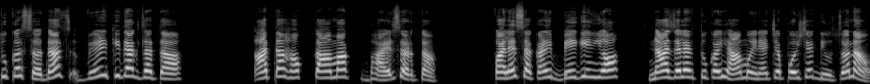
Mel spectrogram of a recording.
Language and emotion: Goan Konkani, angry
